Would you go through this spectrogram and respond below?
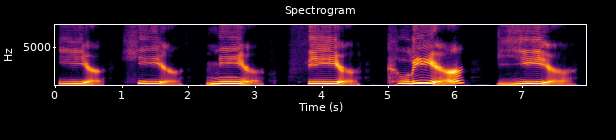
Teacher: The next one is ear, ear, ear. A tense E sound, and then the tongue drops and lifts up for the R.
